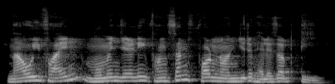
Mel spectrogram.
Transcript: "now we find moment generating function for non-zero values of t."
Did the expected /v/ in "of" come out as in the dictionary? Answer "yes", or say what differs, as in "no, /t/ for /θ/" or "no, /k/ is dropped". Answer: no, /p/ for /v/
